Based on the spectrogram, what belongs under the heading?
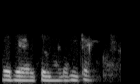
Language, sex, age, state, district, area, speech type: Kannada, female, 18-30, Karnataka, Hassan, rural, conversation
